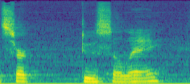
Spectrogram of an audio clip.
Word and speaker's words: Cirque du Soleil: Or maybe to Cirque du Soleil, how do you say that word? Cirque du Soleil? Yes, one of those performing circus trapeze type things.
